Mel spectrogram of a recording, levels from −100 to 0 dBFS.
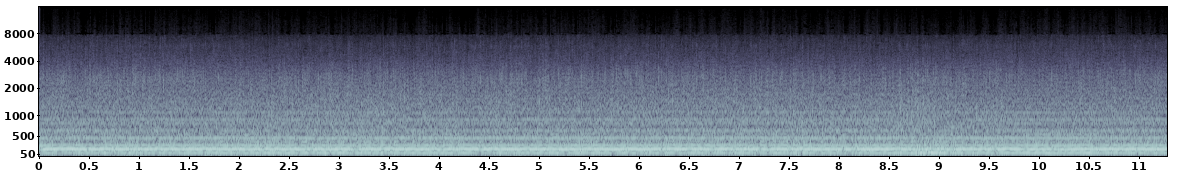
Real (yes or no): no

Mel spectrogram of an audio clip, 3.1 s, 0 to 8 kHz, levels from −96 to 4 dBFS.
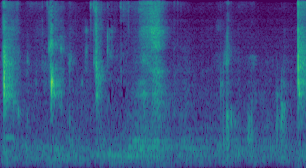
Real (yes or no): no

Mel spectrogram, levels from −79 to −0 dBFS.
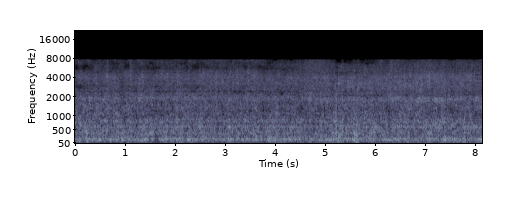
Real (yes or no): no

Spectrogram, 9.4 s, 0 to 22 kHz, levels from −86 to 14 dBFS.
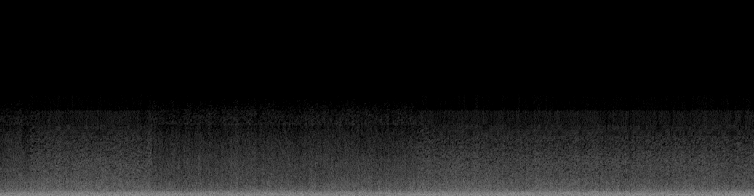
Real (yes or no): yes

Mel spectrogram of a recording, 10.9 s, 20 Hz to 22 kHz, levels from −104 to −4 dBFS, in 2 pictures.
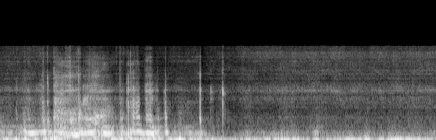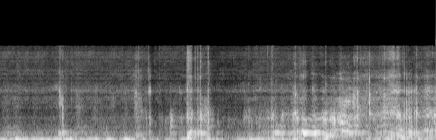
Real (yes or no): no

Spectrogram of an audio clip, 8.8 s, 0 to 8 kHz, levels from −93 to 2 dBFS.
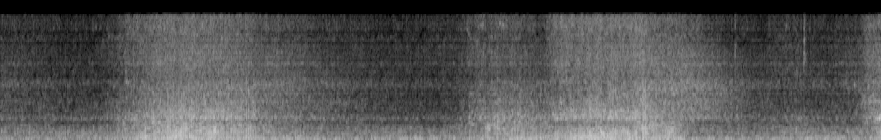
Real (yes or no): no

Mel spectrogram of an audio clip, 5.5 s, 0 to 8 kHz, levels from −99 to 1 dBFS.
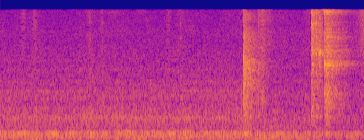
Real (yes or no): yes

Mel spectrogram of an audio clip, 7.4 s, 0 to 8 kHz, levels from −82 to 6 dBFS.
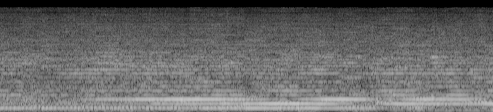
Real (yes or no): no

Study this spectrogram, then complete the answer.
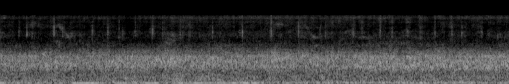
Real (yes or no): no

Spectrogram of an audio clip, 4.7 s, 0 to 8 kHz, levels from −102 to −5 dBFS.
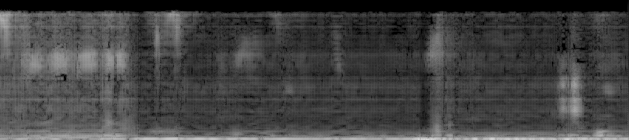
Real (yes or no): no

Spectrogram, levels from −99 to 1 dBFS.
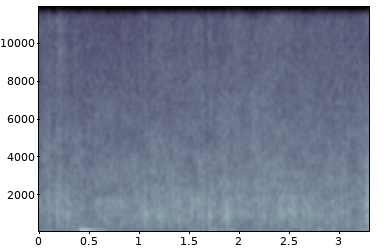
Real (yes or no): no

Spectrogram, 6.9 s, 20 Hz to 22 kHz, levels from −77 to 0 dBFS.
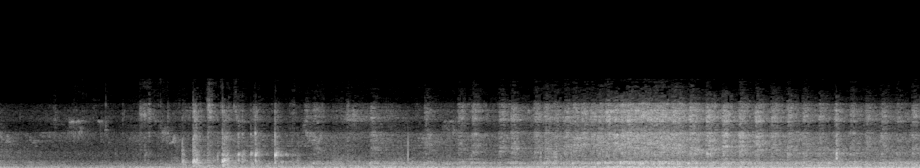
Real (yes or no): yes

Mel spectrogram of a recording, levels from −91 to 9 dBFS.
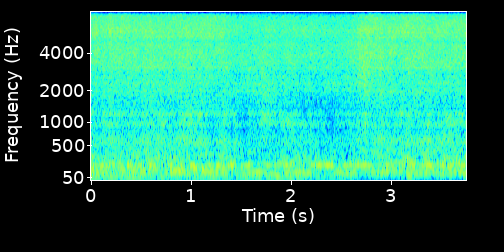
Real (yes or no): no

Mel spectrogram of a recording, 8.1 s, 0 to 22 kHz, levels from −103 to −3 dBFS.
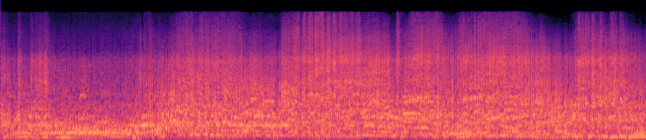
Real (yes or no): no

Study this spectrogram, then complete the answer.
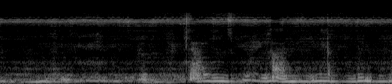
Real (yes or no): no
